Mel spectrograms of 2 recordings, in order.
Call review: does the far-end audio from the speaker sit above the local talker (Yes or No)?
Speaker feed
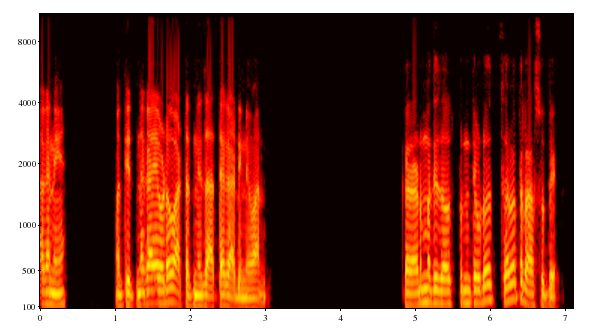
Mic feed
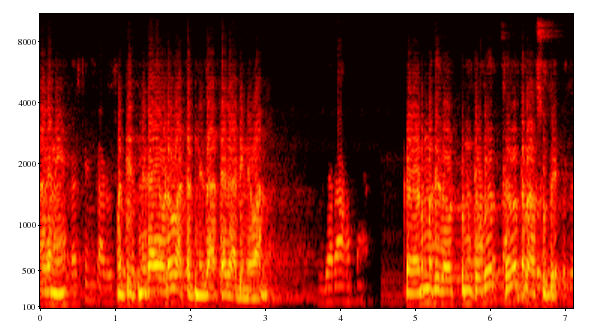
Yes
